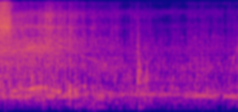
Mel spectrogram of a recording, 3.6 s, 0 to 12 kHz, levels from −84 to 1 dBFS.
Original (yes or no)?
no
